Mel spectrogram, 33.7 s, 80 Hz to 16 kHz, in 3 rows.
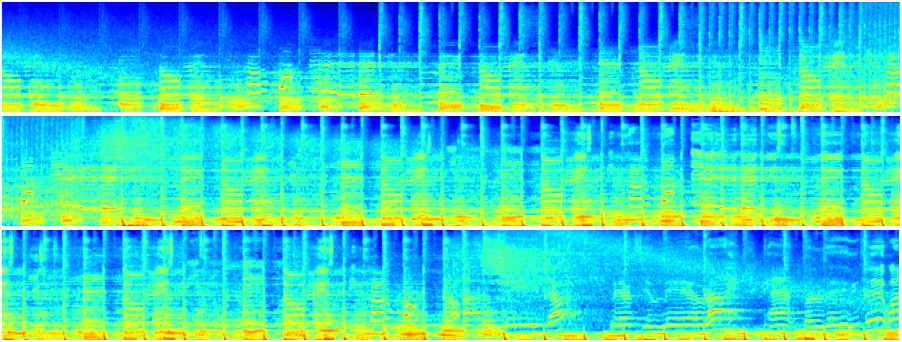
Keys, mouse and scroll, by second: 0.0 shift+s, 0.4 Tab, 0.6 shift+a, 1.9-2.9 scroll down 2, 2.9-4.3 drag, 4.5 Tab, 5.0 z, 5.2 scroll up 1, 5.7 r, 7.6 s, 8.5 1, 9.1 s, 9.9 Tab, 10.5 g, 11.3 z, 11.8 g, 12.6 scroll down 3, 12.8 middle click, 13.4 Tab, 14.3-14.9 scroll down 9, 14.9 middle click, 15.1-15.8 scroll up 3, 15.8 e, 17.4-17.9 scroll up 2, 17.9 ctrl+b, 20.1 Tab, 20.2 scroll down 4, 20.4-21.1 middle drag, 21.1-21.6 scroll up 5, 21.6-23.1 right drag, 23.1 click, 23.9 click, 24.3 scroll down 3, 24.4-25.0 middle drag, 25.0 scroll up 2, 25.2-25.8 scroll down 4, 25.5 click, 25.8-26.4 middle drag, 26.4 click, 26.6 scroll down 3, 26.7-27.3 middle drag, 27.3 `, 27.7 scroll down 3, 28.2-29.6 scroll up 5, 28.4 Tab, 29.6 z, 30.1 shift+middle click, 30.3 scroll up 2, 30.6 a, 31.5-32.4 scroll down 1, 32.4 shift+d.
